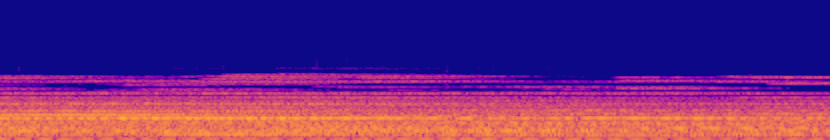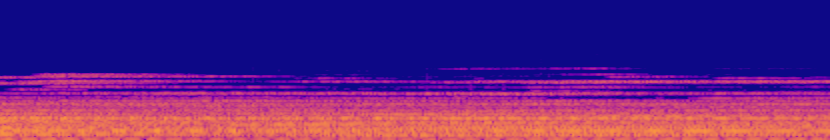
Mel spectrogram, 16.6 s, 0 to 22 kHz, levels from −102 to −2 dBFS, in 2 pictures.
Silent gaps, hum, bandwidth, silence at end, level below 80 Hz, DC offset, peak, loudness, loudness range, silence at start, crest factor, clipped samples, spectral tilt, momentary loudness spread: none; none; 3.6 kHz; 0 s; -54 dBFS; under 0.1%; -12 dBFS; -29 LUFS; 7 LU; 0 s; 16 dB; under 0.1%; -12.5 dB/octave; 7 LU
